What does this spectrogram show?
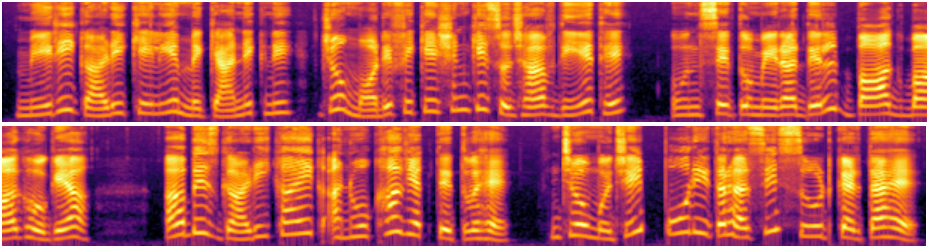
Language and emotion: Hindi, happy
